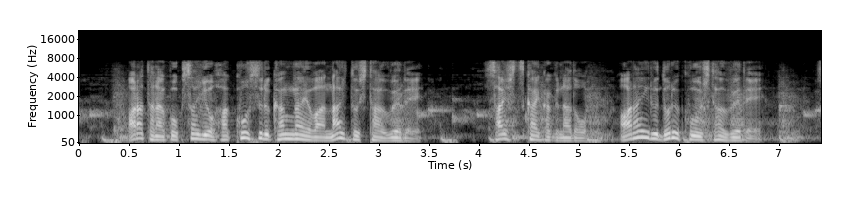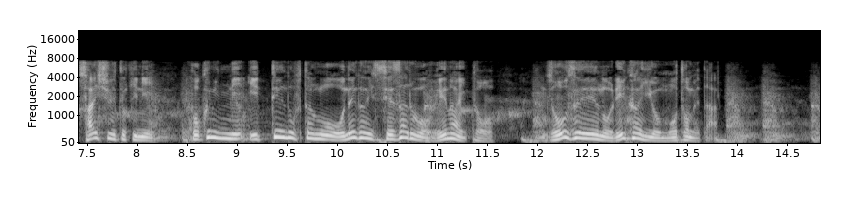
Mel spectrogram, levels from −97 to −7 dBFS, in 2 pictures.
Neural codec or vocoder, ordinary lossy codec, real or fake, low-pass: codec, 16 kHz, 8 kbps, FunCodec, trained on LibriTTS, 25 frames a second; none; fake; 7.2 kHz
